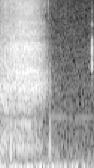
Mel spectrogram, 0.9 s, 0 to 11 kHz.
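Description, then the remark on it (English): A single loud, hissing exhale of heavy breathing in a film lasts about half a second, then fades into near silence with only a faint high blip afterward. No one speaks. “That's heavy breathing 101.”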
